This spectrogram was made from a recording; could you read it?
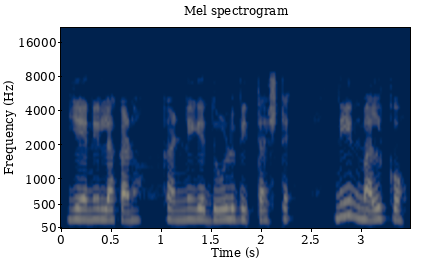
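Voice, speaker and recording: A weary young mother, as a woman reading a storybook puts her on, brisk and scolding in a mid-pitched voice close to the narrator's own. The audio is a little dull and lo-fi. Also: level tone, close to an everyday voice. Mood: soothing.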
